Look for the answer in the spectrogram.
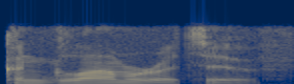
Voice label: "conglomerative", English

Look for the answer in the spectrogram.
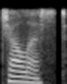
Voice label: "cellist", English

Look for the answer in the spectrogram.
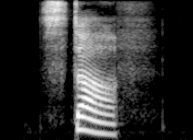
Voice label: "staff", voice

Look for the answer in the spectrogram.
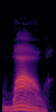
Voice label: "wow", spelling

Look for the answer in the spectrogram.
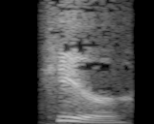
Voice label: "here", English, spelling

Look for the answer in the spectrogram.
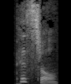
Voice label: "pistol", voice spelling

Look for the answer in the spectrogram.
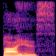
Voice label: "bias", English

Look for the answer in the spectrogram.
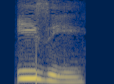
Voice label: "easy", English

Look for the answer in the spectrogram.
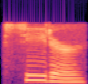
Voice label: "cedar", English

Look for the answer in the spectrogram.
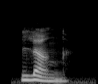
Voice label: "lung", spelling voice

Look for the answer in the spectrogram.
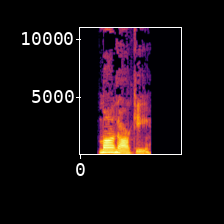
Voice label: "monarchy", voice, spelling

